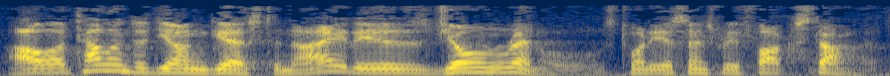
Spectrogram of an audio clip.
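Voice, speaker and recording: Husky American radio announcer, male. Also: a little high, sing-song, moderate pace, fairly bright tone. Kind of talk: scripted 1950 radio announcing. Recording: old 1950 radio broadcast.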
